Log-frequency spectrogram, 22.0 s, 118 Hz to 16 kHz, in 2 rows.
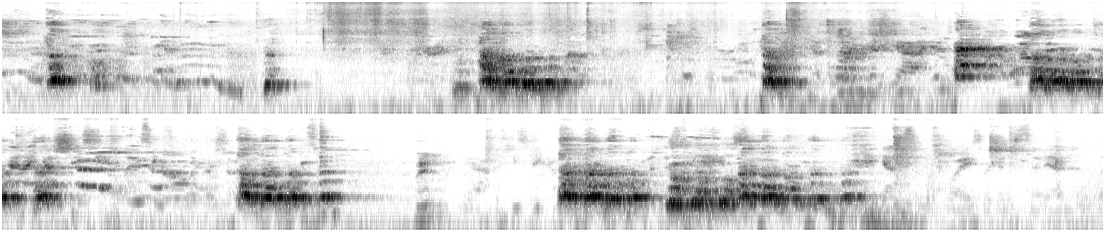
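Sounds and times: dog barking: 0.4 - 1.2, 4.5 - 5.9, 7.6 - 8.0, 9.5 - 11.7, 13.4 - 14.6, 16.6 - 19.8.

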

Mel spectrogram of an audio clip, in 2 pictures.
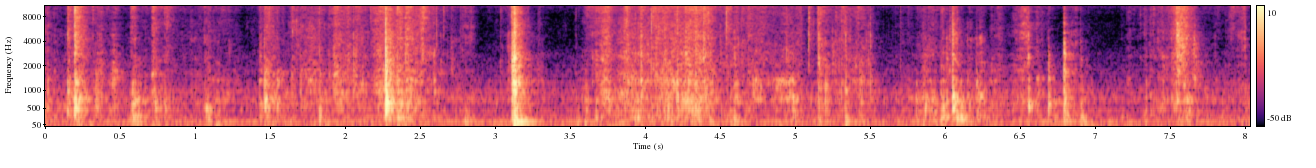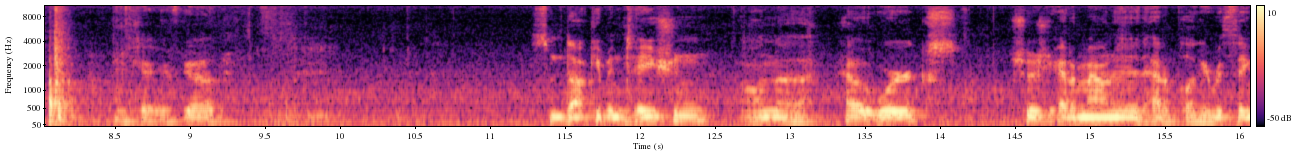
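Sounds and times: cardboard box being opened: 0.0 - 2.9, 3.6 - 8.2
plastic bag crinkling: 0.0 - 8.2.

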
